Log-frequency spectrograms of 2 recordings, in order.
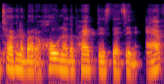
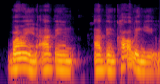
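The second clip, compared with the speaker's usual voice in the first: plain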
